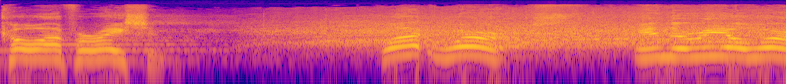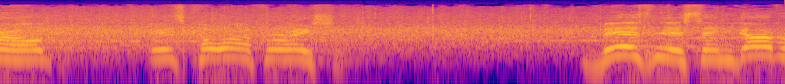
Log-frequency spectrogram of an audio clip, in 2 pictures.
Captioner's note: applause and cheers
